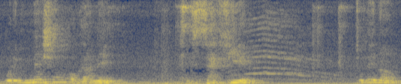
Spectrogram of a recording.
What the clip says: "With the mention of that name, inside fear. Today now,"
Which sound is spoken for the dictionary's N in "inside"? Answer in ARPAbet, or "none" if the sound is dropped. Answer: none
